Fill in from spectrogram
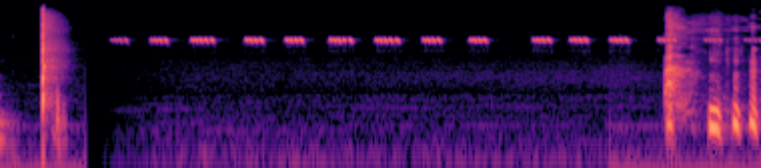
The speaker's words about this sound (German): Warte, ich klatsch mal, damit du es gut einschneiden kannst. Ja, klatsch du mal.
